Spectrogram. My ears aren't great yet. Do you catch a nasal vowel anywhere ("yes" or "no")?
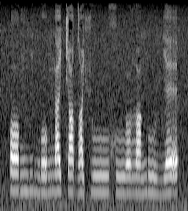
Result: no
